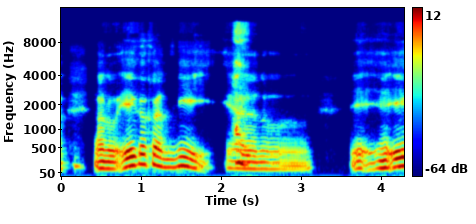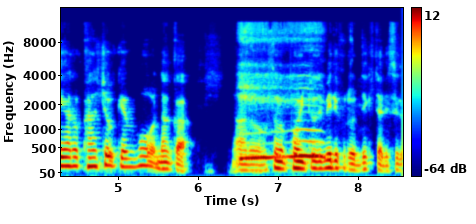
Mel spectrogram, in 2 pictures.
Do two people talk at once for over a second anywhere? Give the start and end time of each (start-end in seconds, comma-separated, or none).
6.5-7.8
